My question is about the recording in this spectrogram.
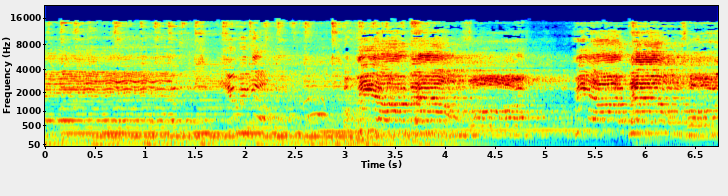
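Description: Live song through a PA: a woman singing lead, backed by two acoustic guitars.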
